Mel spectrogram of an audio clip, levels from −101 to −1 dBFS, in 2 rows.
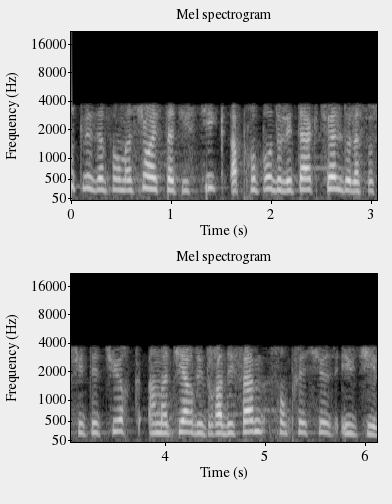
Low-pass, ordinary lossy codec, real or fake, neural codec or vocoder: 3.6 kHz; Opus, 24 kbps; real; none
